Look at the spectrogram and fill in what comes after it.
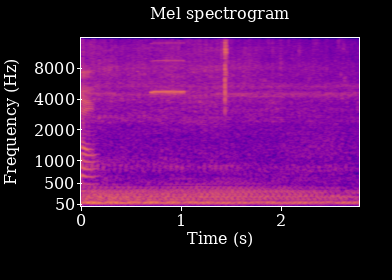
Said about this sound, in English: that's why you're hearing motorcycles and stuff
